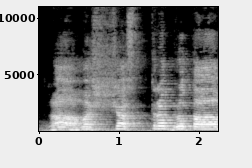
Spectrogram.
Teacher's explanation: चूंकि यहाँ पे श आ रहा है तो ये विसर्ग का उच्चारण होगा आधा श। तो ये विसर्ग को हम अपनी किताब में स्ट्राइक ऑफ करके आधा श ऐसे लिख के रख सकते हैं।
